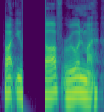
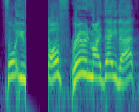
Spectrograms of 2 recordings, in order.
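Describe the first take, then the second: First: Said in the usual way. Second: Much higher, slow, exaggerated Brummie accent; mock Brummie accent, pitched way up and slow. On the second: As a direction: ham up a Birmingham local, drawing the words out high. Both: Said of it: "Look up the Broomy accent".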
